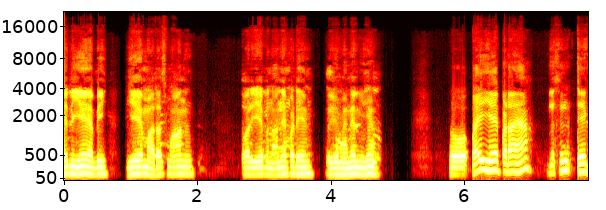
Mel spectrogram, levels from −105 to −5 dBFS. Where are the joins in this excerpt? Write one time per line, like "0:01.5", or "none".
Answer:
none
